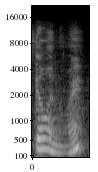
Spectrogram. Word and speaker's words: Illinois: It's Illinois. The S is the silent S.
